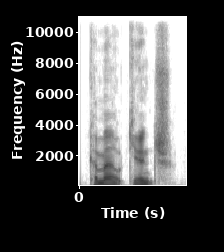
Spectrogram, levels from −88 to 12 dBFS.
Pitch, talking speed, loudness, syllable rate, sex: 110 Hz, 165 wpm, -17 LUFS, 3.8 syllables/s, male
